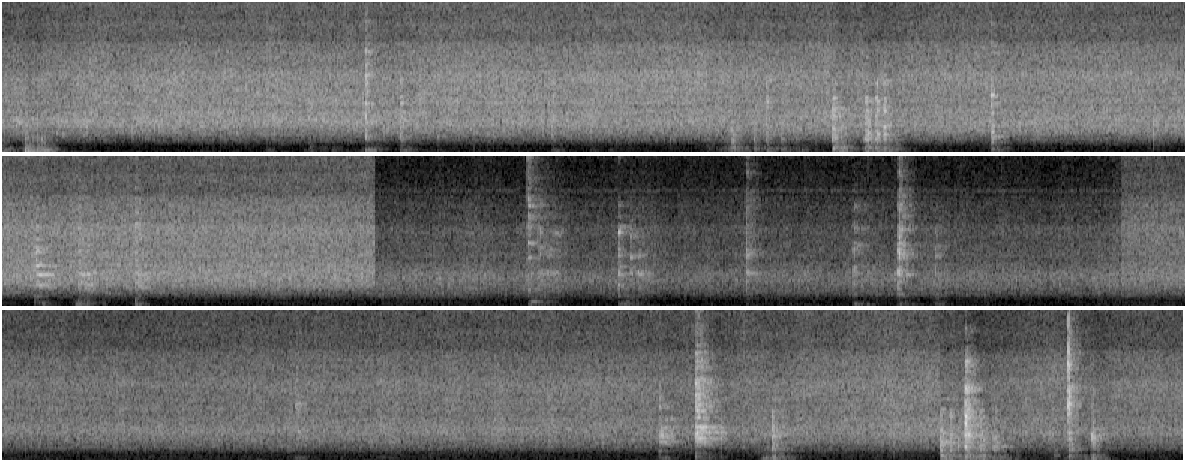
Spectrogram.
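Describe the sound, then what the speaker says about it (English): Beef for a Szechuan stir fry is dry-fried in a pan, with a steady close hiss of sizzling broken by scattered sharp crackles and scraping knocks, some louder near the end. No one speaks. "Dry fry the beef on both sides"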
